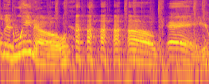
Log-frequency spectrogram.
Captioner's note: laughs sarcastically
